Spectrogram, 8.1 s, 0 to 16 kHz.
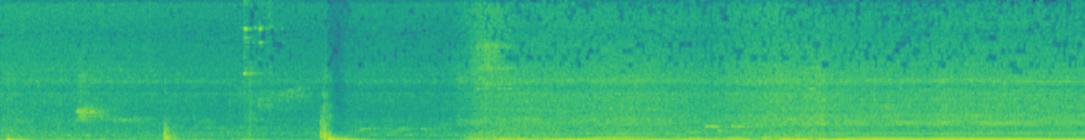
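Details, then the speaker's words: Nissan Grand Livina after tune-up with engine cleaner and cleaned EGR sensor, restarted with raised revs to burn out cleaner residue (white smoke expected); clicks, then smooth even raised idle; normal high idle. "Tinggal kita hidupkan dan kita gas RPM 2000 supaya bekas-bekas engine cleanernya itu semua terangkat semua keluar ya."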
